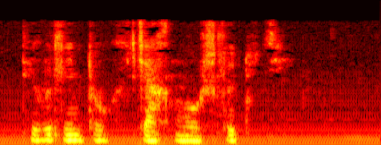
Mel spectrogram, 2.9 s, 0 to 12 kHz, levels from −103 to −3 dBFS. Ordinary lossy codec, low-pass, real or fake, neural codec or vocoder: MP3, 48 kbps; 7.2 kHz; real; none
